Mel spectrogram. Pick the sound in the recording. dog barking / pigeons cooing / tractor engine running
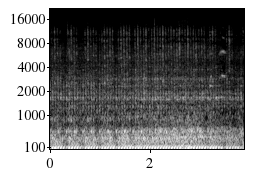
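tractor engine running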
